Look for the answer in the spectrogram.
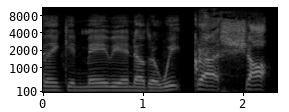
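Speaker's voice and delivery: playing a wheatgrass-sipping LA brunch type; mock wellness LA accent. Friend teasing LA brunch crowd in a put-on LA accent. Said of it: "I can't even do this fucking accent".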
